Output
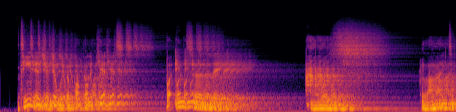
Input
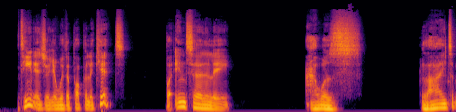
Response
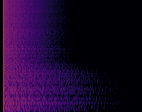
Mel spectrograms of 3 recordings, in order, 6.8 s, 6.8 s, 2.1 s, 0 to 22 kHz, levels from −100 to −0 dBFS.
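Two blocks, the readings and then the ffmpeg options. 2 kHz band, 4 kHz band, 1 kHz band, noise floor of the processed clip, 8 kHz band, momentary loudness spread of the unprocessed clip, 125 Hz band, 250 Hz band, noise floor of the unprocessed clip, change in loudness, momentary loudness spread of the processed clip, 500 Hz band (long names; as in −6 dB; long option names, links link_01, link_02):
−8.5 dB, −17.5 dB, −3.5 dB, −56 dBFS, −26.0 dB, 10 LU, −4.0 dB, −3.5 dB, −74 dBFS, −6.5 dB, 16 LU, −3.5 dB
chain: -filter_complex "[0:a]lowpass=1400,acompressor=threshold=-39dB:ratio=2.5,aecho=1:1:140|252|341.6|413.3|470.6:0.631|0.398|0.251|0.158|0.1,asplit=2[link_01][link_02];[1:a]atrim=start_sample=2205[link_03];[link_02][link_03]afir=irnorm=-1:irlink=0,volume=-5dB[link_04];[link_01][link_04]amix=inputs=2:normalize=0,volume=6dB"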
